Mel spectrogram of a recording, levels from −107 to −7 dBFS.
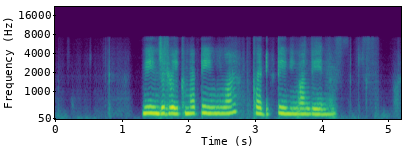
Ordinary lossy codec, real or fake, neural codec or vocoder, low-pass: none; fake; codec, 16 kHz, 0.5 kbps, FreqCodec, smaller model; 7.2 kHz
